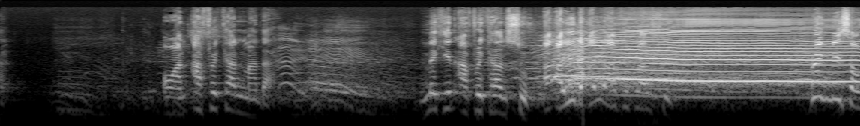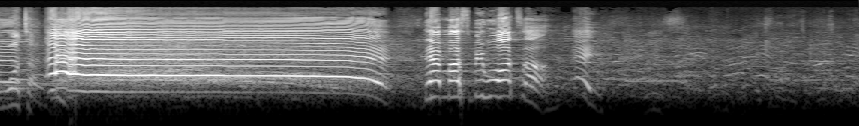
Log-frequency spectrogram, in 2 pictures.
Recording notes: Preached at the Use It or Lose It Camp, USA.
